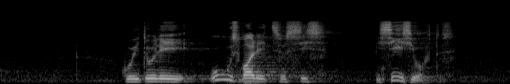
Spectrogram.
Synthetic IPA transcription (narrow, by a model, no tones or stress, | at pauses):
kujt̪ulʲiuːsvɑlʲit̪susːis | misːiːsjuht̪u̥s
